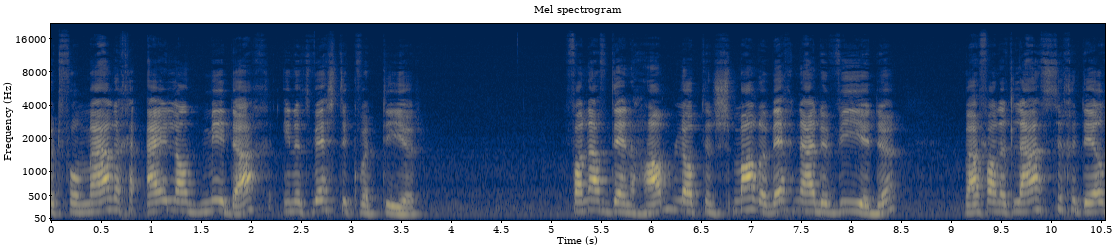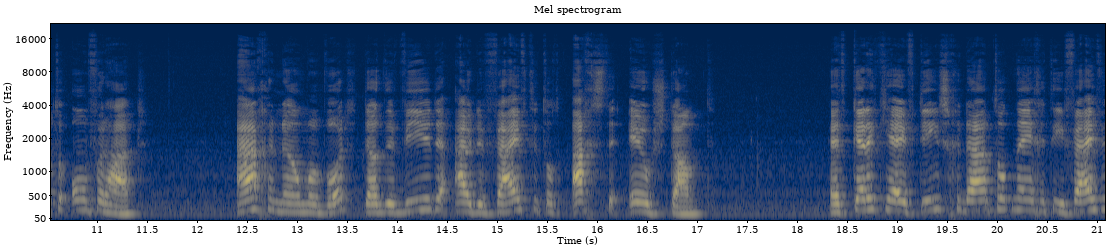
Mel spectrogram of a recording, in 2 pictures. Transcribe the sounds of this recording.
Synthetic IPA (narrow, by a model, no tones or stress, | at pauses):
ətfoɹmaːləχəʔɛjlɑntmɪdɑχɪnətʋɛstəkʋaɹtiːər | fɑnɑfdɛnɦɑmloːp̚tənsmɑlˠəʋɛχnaːɹdəʋiəɹdə | ʋaːɹvɑnɦətlaːtstəχədeːlˠtəʔonvərɦɑt | aːnχənowmənʋɔɹtdɑt̚dəʋiəɹdəʔœɥt̚dəvɛjftətɔtɑχtstəʔeːwstɑmt | hətkɛrkʰjəɦejf̚dinstχədaːntɔtneːχəntinvɛjvə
